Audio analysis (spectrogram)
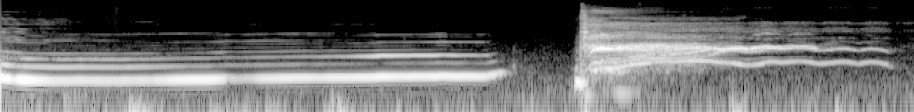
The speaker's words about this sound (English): Ooh. That was a baby whale.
